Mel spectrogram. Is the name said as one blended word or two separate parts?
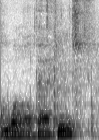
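two parts. The name is split into two separate parts. The speaker calls it wrong. "It's not like a double word"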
